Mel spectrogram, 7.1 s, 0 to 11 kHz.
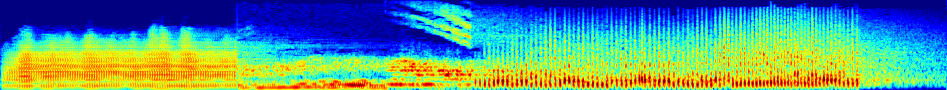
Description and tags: Remix samples from My Style on Noodles Recordings. Circa 2006.
remix, samples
